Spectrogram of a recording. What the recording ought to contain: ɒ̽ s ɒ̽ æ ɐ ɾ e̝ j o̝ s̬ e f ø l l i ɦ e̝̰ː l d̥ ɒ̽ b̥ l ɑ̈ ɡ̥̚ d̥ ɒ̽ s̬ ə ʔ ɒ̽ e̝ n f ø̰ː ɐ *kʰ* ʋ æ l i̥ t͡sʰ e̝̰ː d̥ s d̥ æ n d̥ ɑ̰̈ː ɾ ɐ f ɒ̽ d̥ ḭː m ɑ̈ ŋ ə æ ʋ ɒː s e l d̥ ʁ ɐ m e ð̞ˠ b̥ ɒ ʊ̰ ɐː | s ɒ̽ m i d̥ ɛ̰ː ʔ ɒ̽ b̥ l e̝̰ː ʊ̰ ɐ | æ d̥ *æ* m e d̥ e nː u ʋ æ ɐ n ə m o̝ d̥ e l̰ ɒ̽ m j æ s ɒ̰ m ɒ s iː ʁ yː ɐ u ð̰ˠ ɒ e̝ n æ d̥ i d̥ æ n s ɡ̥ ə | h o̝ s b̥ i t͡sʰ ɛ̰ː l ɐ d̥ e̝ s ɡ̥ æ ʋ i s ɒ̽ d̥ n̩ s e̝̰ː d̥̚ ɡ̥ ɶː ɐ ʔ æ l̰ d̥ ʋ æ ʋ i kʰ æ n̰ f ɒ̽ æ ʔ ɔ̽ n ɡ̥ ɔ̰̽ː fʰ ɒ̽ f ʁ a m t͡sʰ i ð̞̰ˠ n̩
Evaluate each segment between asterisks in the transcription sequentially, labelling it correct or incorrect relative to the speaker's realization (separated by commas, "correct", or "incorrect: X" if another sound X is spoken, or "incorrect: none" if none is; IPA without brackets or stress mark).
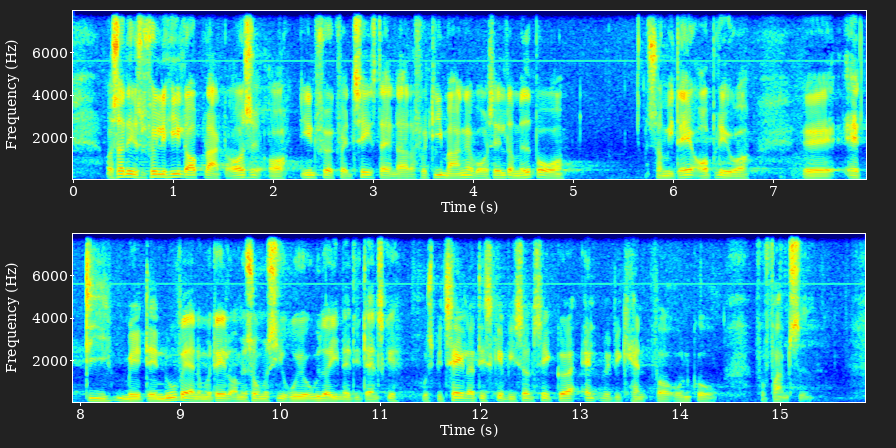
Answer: correct, incorrect: i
